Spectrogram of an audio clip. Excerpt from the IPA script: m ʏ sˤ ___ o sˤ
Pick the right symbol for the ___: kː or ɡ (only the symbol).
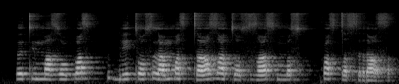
kː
